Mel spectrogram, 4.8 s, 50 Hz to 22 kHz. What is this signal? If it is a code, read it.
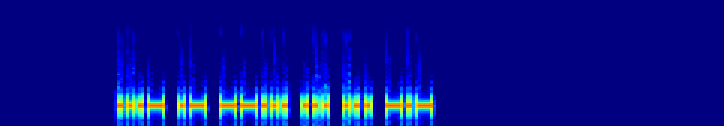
Morse code, heard as a keyed tone, about 36 wpm, 700 Hz. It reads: VA7SSK
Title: DXCC-100 Call Signs - 6 Characters - 35wpm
